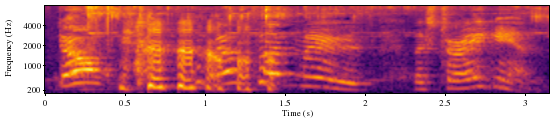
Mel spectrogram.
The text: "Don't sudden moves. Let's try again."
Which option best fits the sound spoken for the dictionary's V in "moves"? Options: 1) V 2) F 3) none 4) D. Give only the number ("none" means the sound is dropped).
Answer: 3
